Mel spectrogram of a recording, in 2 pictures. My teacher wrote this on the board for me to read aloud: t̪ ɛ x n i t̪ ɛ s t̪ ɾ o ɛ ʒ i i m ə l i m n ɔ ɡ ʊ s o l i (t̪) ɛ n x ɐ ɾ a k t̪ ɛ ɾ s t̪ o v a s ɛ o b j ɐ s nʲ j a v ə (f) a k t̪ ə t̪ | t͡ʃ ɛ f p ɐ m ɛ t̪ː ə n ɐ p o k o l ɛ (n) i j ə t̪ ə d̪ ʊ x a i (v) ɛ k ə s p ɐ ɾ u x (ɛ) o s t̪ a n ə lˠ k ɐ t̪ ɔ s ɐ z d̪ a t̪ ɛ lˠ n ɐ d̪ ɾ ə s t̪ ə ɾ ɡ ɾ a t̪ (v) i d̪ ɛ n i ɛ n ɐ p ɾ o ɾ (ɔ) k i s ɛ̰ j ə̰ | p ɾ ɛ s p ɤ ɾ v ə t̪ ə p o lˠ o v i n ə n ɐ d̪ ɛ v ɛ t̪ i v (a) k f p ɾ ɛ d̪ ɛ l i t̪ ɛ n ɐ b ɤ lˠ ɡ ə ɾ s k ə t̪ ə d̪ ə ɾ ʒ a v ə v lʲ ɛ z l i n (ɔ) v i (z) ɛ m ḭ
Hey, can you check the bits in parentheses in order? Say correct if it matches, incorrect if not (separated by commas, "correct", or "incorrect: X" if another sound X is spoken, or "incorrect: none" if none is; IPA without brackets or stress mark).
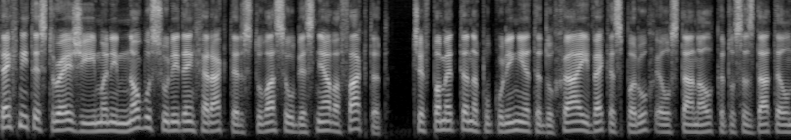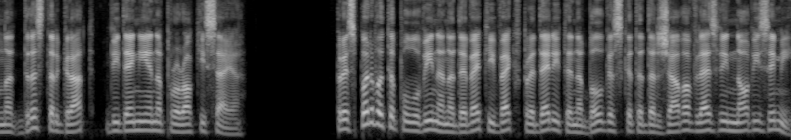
incorrect: d̪, correct, correct, correct, correct, correct, correct, incorrect: ɛ, correct, correct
